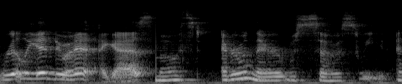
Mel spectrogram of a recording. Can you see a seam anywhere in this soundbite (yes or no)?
no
